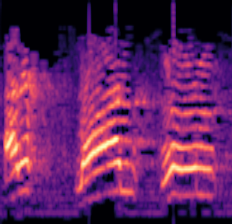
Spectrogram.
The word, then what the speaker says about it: الم: الشهر الثاني في افتتاح 29 سورة لهذه الحروف هو ان هذه الحروف تنطق مفردة وتنطق ساكنة هكذا. فمثلا حينما تقرأ الف لام ميم تقولها هكذا الف لام ميم وتقرأها بتأني وتقرأها ممدودة الف لام ميم ذلك الكتاب لا ريب فيه هدى للمتقين.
